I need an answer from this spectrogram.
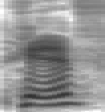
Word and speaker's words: PYFF: So PIF is how I pronounce it.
